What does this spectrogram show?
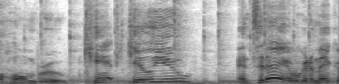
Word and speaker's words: kilju: Now, if you're wondering what Kill You is, that's the correct pronunciation. A lot of people might say Kilju. Okay, it's K-I-L-J-U, as you can see right here, but it's actually pronounced Kill You, which is kind of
